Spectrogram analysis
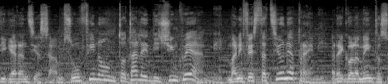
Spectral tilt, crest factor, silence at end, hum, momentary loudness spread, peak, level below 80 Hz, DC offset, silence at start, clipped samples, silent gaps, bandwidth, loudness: -4 dB/octave; 16 dB; 0 s; none; 5 LU; -2 dBFS; -32 dBFS; under 0.1%; 0 s; under 0.1%; none; over 20 kHz; -17 LUFS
